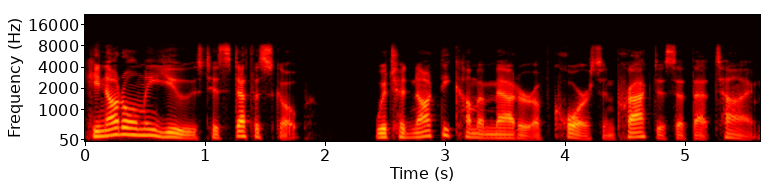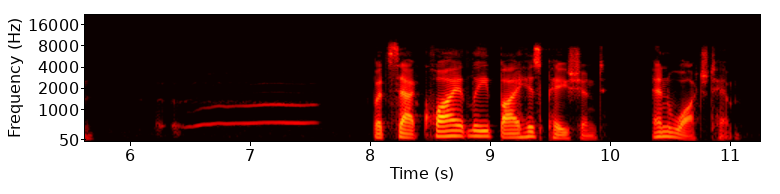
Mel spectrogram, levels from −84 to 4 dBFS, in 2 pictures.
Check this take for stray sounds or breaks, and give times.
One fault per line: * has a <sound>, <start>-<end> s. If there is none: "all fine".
* has a breath, 6.1-7.6 s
